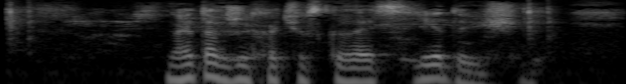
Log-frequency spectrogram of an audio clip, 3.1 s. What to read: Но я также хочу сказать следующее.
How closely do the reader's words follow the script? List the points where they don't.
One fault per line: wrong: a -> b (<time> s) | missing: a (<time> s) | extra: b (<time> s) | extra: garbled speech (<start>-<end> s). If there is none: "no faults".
no faults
